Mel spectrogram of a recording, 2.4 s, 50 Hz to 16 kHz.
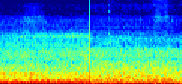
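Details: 1972 Chevelle Malibu, 383 small-block V8, after installing Doug's 1-5/8 x 3 in headers and a Flowmaster 2.5 in H-pipe exhaust: deep, even, steady rumble with no ticks or leaks; normal V8 exhaust note.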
